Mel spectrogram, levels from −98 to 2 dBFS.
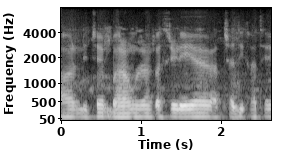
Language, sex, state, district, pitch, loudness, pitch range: Chhattisgarhi, male, Chhattisgarh, Sarguja, 100 Hz, -17 LUFS, 95-100 Hz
